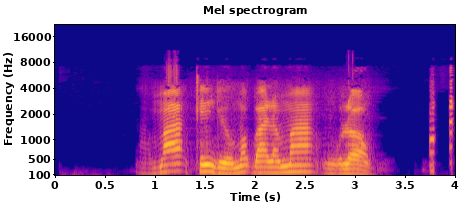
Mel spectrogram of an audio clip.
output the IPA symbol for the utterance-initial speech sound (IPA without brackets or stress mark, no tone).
a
